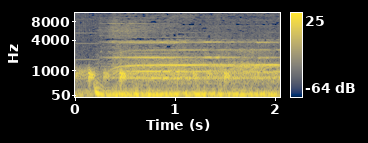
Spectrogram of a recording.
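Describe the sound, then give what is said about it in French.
Enemy submarine sonar that has detected the submarine sounds like a faint, distant siren: sustained wavering tones drifting over a deep underwater rumble, with a few soft throbbing pulses and no voices. “C'est ce qu'on entend quand un sonar ennemi vous a détecté, on entend comme une sirène au loin, qui est le bruit de ce sonar”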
